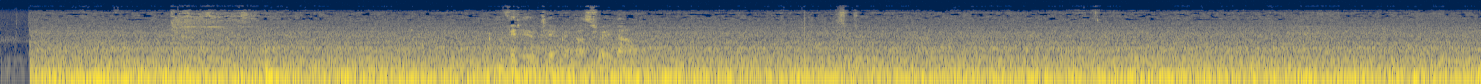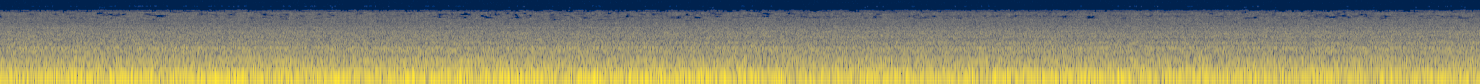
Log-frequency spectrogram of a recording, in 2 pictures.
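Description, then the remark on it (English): A constant, heavy roar of traffic crossing a bridge in San Francisco, with deep low-end rumble filling the whole stretch, vehicles continuously passing, with a few brief higher-pitched squeaks or clanks early on and no talking. “Traffic there. That's all I'm saying. So much traffic.”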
